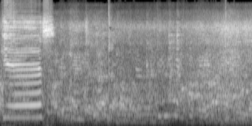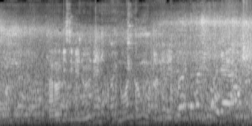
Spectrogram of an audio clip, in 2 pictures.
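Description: Men and women chatter in the background.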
